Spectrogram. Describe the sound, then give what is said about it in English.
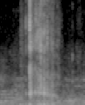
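A sharp crunch of someone biting into crunchy breaded food: one loud crackling burst quickly followed by a softer second crunch, then quiet. “It's so crunchy.”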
